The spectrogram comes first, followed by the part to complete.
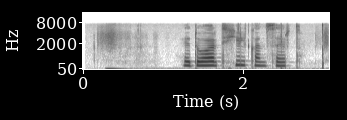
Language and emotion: Russian, neutral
